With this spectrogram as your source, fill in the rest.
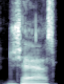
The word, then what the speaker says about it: JASP: has developed a program called jasb it's actually pronounced jazz which is sort of an open source version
